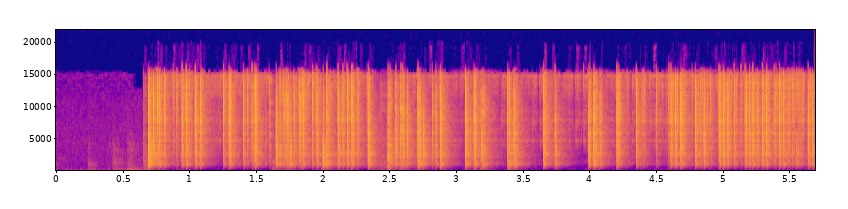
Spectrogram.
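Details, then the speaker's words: Paradigm PW-2100 v2 subwoofer amplifier board powered outside its case: sharp, irregular crackling and popping, several a second, with an electrical smell and smoke from a short on the board; a fire hazard. "well so obviously some sort of short going on there imagine what could have happened if that would have been left in the wall plugged in while you're away on vacation"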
